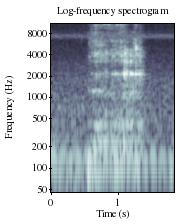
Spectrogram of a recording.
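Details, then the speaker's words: Sleeping adult man (a father) snoring: a single rough, rattling inhaled snore with quiet room noise. "Daddy's snoring, huh?"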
